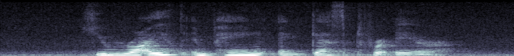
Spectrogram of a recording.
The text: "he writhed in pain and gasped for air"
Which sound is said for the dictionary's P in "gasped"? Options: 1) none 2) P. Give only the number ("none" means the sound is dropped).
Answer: 2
